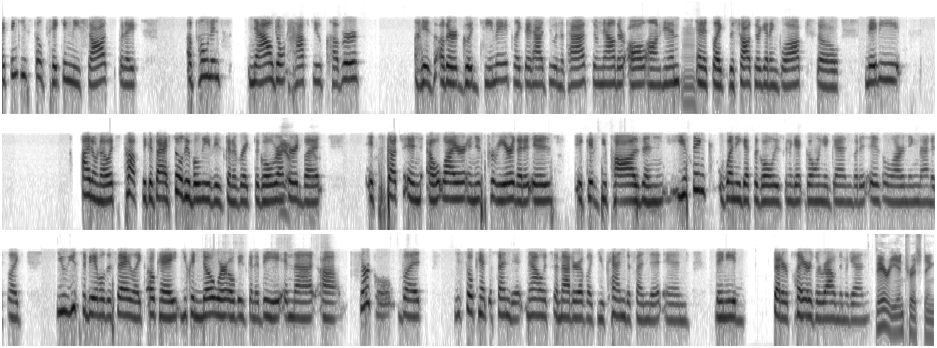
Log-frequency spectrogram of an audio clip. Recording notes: Opens the phone boards, hear from Canucks fans.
